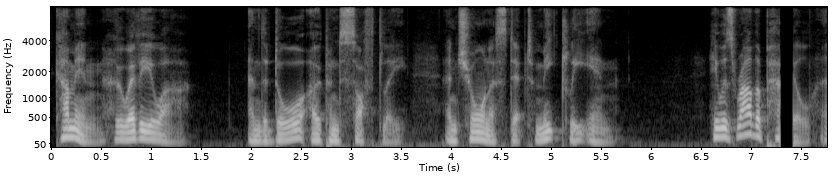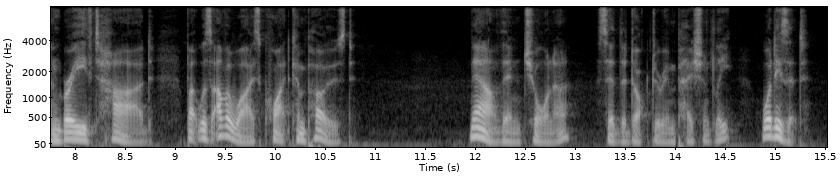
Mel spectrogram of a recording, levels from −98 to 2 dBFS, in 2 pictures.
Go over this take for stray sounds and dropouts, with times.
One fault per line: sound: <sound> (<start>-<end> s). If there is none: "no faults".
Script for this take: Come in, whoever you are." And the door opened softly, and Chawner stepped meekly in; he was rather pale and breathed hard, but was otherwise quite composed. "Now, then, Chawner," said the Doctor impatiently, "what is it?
sound: dropout (7.3-7.4 s)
